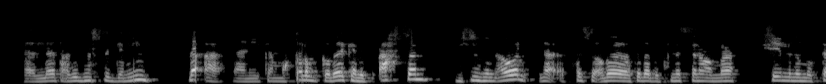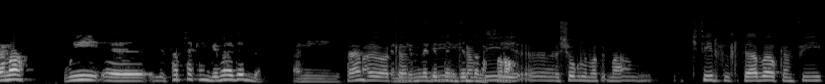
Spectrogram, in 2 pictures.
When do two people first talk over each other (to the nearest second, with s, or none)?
12 s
